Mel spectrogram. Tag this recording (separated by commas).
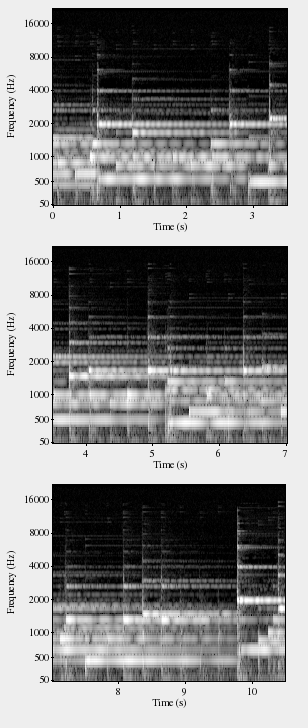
Music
